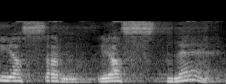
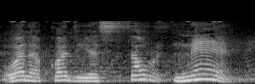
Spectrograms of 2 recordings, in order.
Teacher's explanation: فخم الراء بس ورقق النون · Shown in: second take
